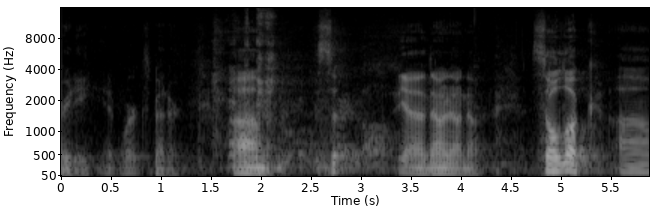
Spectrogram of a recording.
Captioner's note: laugh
